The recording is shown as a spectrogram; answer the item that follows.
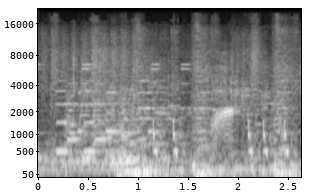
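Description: A duck quacks in Suikoden 1 HD Remaster, a few short nasal calls over steady game music.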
